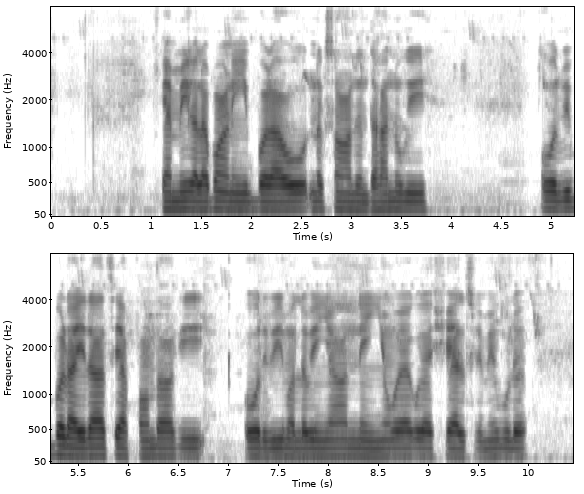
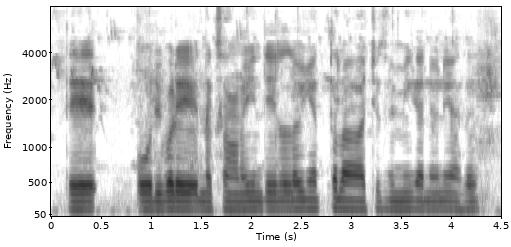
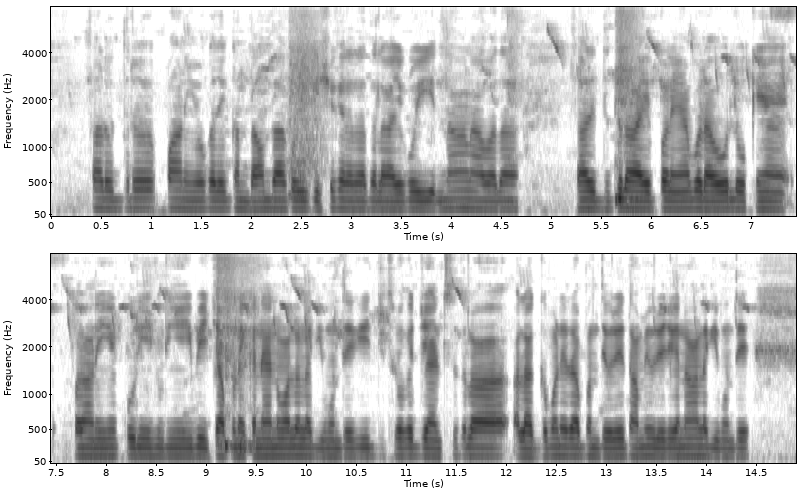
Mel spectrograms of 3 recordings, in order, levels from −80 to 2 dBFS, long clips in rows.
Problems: none marked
